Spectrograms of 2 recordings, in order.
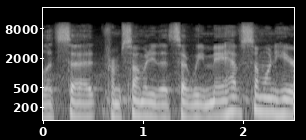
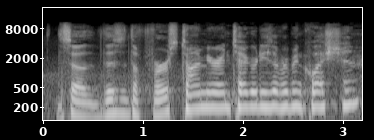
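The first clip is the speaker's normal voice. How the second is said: acted, smirky, sarcastic jab with higher pitch; 7 semitones higher than usual. Retelling a lawyer cross-examining a police officer, in a mock sarcastic question. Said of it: "kind of the sarcastic".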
